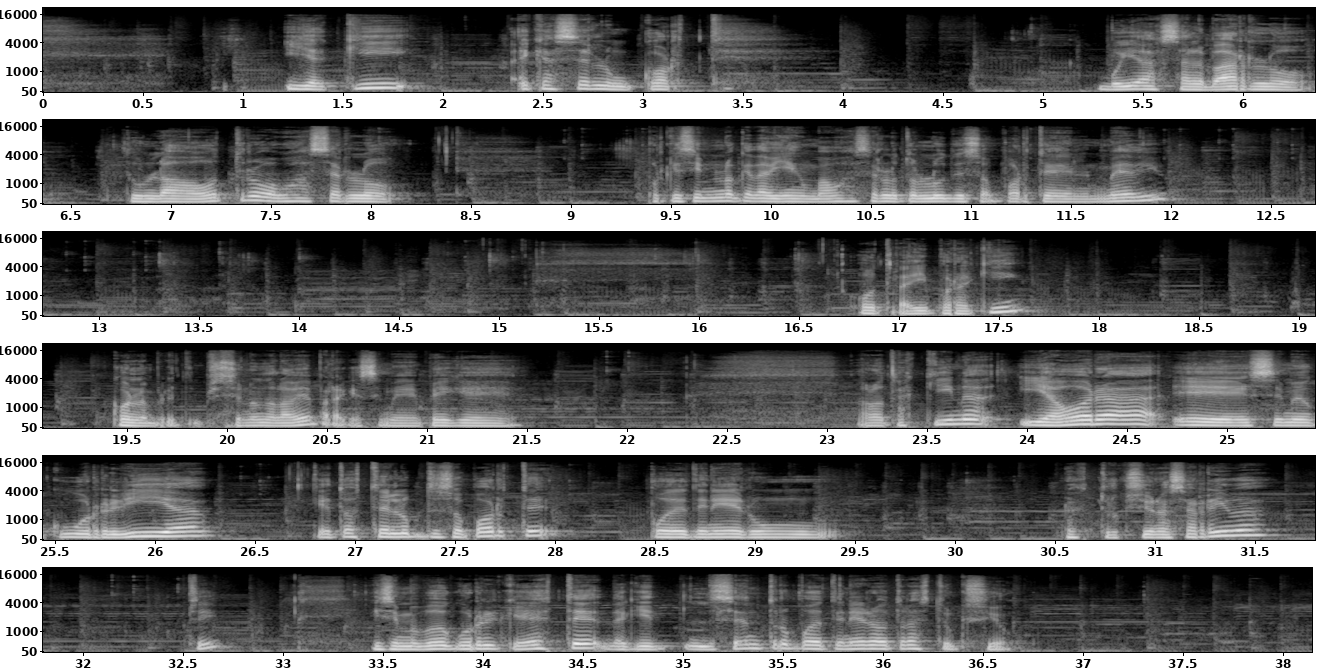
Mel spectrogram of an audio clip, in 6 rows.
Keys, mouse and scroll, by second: 4.6 scroll down 2, 5.0 shift+middle click, 8.1 click, 9.1 right click, 9.4 shift+right click, 10.2 shift+right click, 12.0 shift+right click, 12.3 shift+right click, 13.4 shift+right click, 13.5 scroll down 1, 13.6 middle click, 14.8 shift+right click, 15.3 middle click, 16.4 shift+middle click, 22.4 middle click, 23.1 scroll down 1, 23.4 shift+middle click, 24.8-25.2 scroll down 1, 26.5 right click, 27.8 alt+shift+right click, 28.8 middle click, 32.5 middle click, 34.1 right click, 35.4 ctrl+shift+right click, 35.8 middle click.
